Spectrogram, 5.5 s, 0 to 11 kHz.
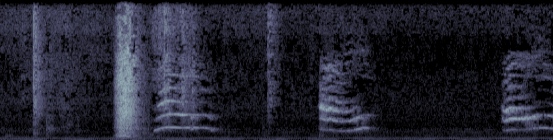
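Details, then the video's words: Kitten meows over a low steady hum, three short falling meows spaced a couple of seconds apart, with a burst of noise and faint knocks early on. "KITTEN SOUND EFFECTS | More than 50 kittens Meow Compilation part 1"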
